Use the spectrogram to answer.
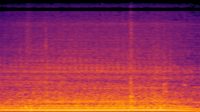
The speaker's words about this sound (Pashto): زه همدا اوس په یو کومه ګیره لرونکي موټر کې د یادې لارې په اوږدو کې هغه سیمې ته ورځم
